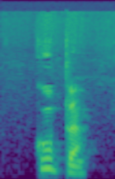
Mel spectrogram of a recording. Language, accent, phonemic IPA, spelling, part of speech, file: French, France, /kup/, Coupe, proper noun, LL-Q150 (fra)-Coupe.wav
- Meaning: Crater (a constellation)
